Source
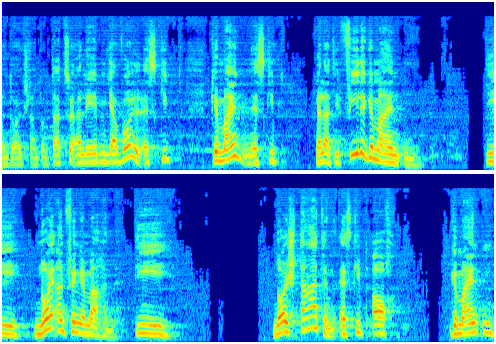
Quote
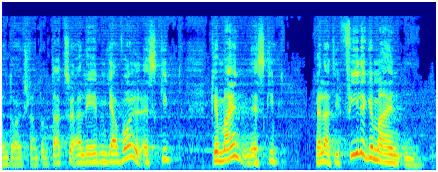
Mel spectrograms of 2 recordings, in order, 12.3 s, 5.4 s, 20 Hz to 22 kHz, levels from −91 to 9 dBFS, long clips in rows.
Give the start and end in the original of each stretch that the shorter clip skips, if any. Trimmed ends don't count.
none

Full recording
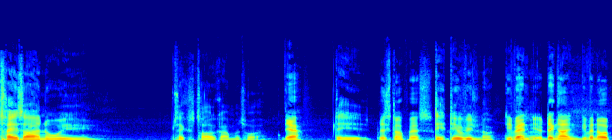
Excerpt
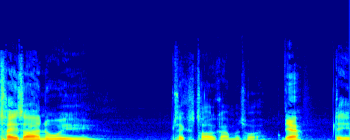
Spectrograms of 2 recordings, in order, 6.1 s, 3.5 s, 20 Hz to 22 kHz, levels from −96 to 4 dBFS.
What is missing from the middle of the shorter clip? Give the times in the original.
none

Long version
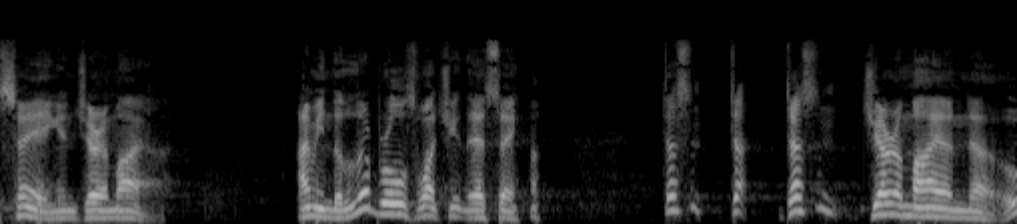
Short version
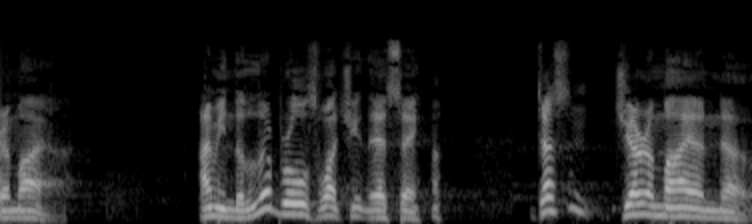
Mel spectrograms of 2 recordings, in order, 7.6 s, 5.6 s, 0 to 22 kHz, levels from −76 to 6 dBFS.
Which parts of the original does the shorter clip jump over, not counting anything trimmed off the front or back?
4.6 s to 5.7 s

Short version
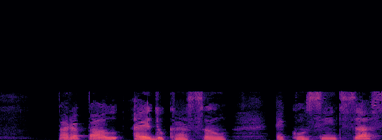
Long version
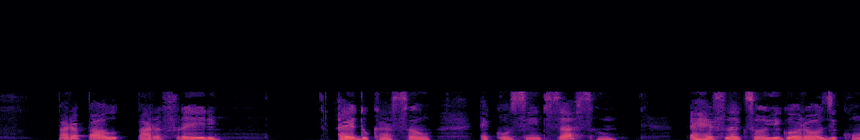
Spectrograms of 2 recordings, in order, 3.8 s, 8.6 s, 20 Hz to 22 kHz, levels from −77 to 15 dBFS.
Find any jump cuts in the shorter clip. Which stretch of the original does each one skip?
1.2 s to 3.3 s

